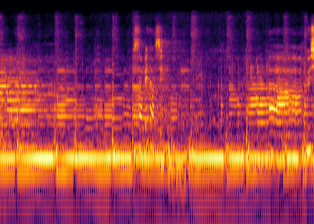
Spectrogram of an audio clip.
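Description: Folk music from a small ensemble: a steady low drone is held throughout, with a melody line of short, gliding notes above it.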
